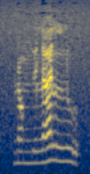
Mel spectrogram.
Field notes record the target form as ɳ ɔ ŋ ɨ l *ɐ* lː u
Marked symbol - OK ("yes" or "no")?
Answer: yes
